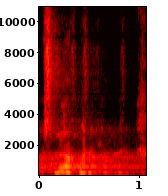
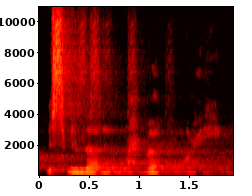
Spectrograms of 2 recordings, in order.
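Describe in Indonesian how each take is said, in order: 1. Frasa ini dibaca cepat dan terburu-buru. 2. Frasa ini dibaca pelan dan tenang. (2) "cara ibadahnya bacanya pelan-pelan"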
